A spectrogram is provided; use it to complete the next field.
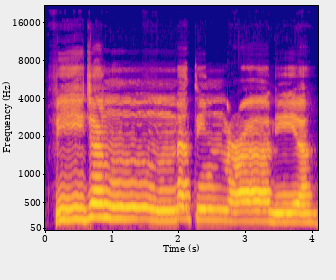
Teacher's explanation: یہاں پر نون مشدد کا غنہ ہوگا اور پھر عین ہے، اس پر بھی دھیان دینا ہے۔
